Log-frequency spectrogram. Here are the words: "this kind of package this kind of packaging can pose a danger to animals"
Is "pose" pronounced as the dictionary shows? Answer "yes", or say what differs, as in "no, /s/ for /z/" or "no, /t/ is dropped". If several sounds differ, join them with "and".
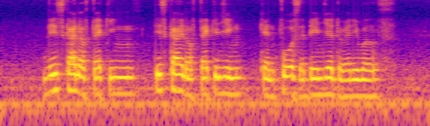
no, /f/ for /p/ and /s/ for /z/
